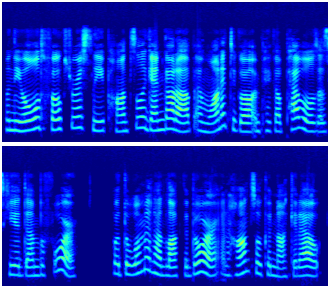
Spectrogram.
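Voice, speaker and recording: Lady reading a fairy tale as narrator, normal pitch, no room echo at all. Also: fairly quick, fairly bright tone. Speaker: storyteller.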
